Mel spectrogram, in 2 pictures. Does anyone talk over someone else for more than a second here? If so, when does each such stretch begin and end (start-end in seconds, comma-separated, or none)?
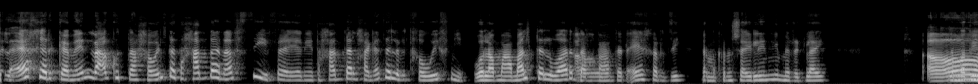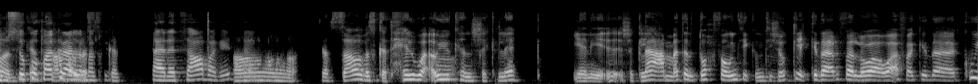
9.5-10.9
